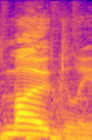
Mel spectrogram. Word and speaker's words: Mowgli: I think it's Mowgli. That's how you say it. Like you mow the lawn with glee.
